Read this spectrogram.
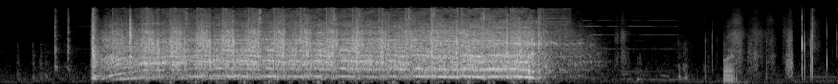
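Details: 2000 Audi S4; the starter spins the engine steadily at about three beats per second for four seconds, but it never fires: cranks, no start.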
